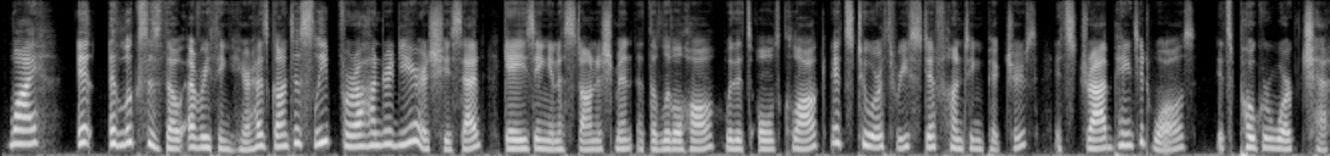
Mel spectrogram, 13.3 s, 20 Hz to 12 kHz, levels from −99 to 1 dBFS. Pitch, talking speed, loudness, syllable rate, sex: 220 Hz, 195 wpm, -20 LUFS, 5.0 syllables/s, female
